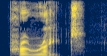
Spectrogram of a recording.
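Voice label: "prorate", British English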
